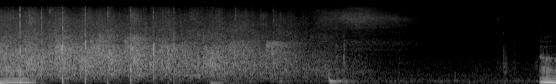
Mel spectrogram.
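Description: A church congregation claps warmly for several seconds, the applause gradually thinning and fading out near the end.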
